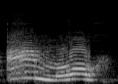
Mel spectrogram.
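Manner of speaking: slow "amor", second syllable MOR stronger; stress on MOR. Shown as a demonstration. Teacher repeating the example, "amor" stressed on MOR. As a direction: stretch "amor" and land firmly on mor. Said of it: "mor, que eu pronuncio com mais intensidade".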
